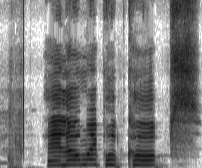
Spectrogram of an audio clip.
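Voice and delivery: sing-song hello to the puppies; doting dog-owner voice at the door. Real, not acted. Greeting her puppies at home.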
